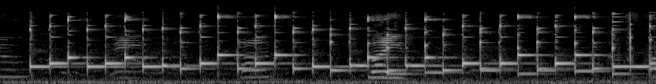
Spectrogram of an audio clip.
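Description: Mobile phone ringtone playing loudly: a fast melodic tune of bright, tinkling notes, starting a moment in.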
